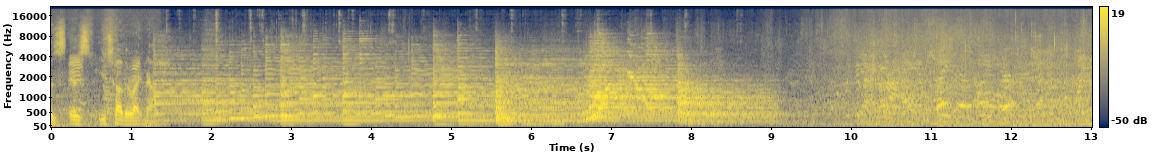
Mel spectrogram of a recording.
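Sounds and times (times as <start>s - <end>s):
piano background music: 0.8s - 9.4s.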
